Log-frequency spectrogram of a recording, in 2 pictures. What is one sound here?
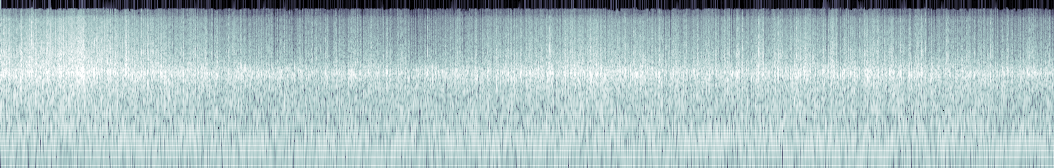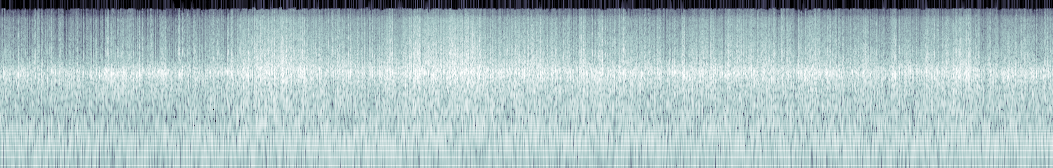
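Wind rushes and buffets loudly past a model glider in flight.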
